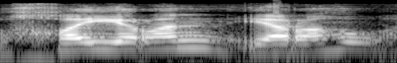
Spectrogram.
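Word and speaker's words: خيرا يره: If I say khayran yara, I'm not pronouncing the ghunna sound. The ghunna sound has to come with the sound of the mouth, with the sound of the letter.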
